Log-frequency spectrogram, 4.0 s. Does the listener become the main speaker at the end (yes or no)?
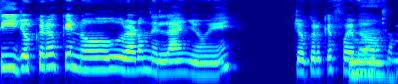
no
